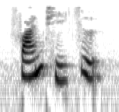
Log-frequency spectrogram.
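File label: "繁体字", Mandarin Chinese; hsk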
